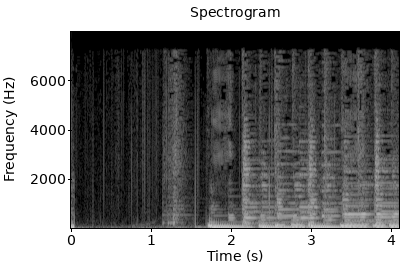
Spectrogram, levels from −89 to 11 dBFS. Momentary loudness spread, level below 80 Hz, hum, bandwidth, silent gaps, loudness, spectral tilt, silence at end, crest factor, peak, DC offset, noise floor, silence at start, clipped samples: 16 LU; -20 dBFS; none; 7.6 kHz; none; -20 LUFS; -6.5 dB/octave; 0 s; 14 dB; -6 dBFS; under 0.1%; -52 dBFS; 0 s; under 0.1%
